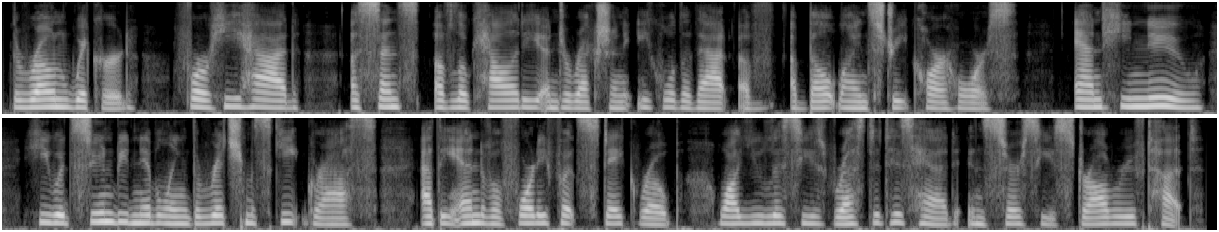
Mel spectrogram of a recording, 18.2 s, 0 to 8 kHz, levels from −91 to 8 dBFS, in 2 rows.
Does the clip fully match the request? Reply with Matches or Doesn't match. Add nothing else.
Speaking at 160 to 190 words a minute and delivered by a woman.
Matches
